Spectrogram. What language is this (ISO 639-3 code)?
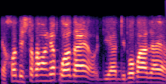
asm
